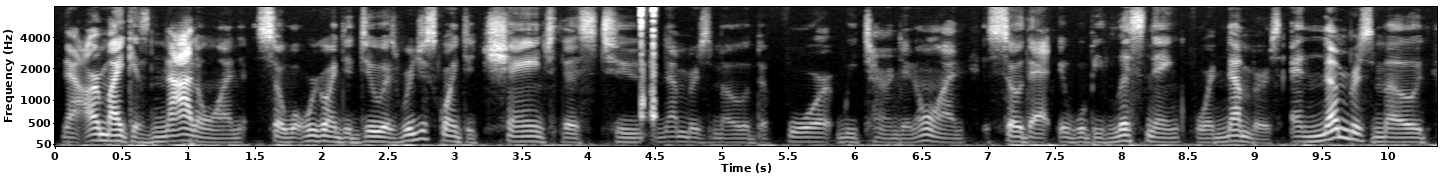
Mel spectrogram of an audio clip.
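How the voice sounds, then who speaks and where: A man giving methodical, explanatory instruction as the narrator of a software training screencast. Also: sits low, normal speed, few pauses, a little hiss or hum.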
